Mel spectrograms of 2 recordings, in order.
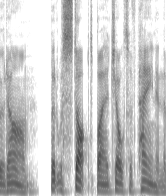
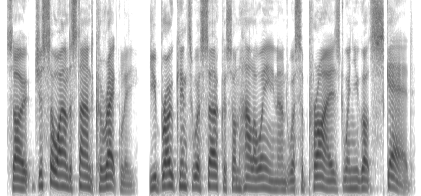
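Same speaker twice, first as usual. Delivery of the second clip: loud, higher mocking recap; teasing brother; 6 semitones higher, 7 dB louder than usual. A narrator's reading. Tom ribs his sister's friends, loud and teasing. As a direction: tease them with the summary.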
